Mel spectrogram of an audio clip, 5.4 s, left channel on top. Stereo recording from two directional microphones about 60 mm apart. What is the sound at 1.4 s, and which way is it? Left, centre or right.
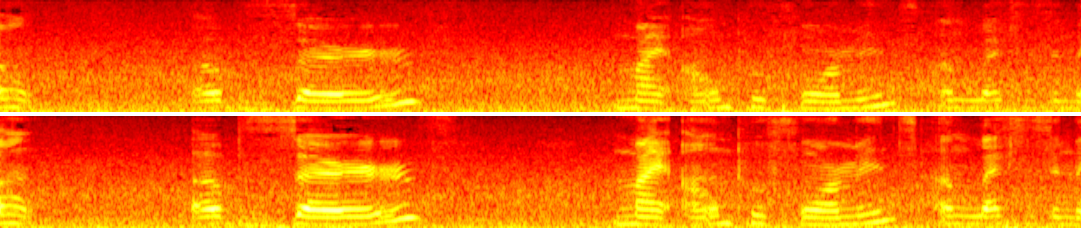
Speech, right.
